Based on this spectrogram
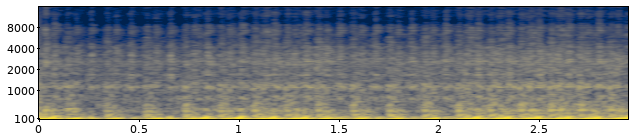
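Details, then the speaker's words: Kawasaki Mule after replacing a failed leaking oil seal: low, lumpy idle with uneven pulses that stumble and surge; running on its own but roughly, no oil leak. "But it's idling on its own. Not great, but it is idling."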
